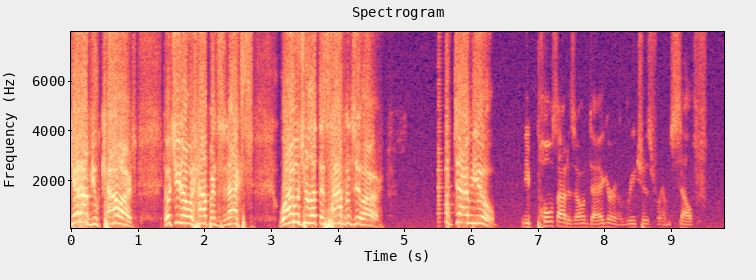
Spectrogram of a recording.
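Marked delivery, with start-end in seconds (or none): 0.0-6.4 very loud, very high, furious, shrill screaming. Narrating a scene, the character turns on his younger self, screaming. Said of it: "He goes towards the young Eridu and screams".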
